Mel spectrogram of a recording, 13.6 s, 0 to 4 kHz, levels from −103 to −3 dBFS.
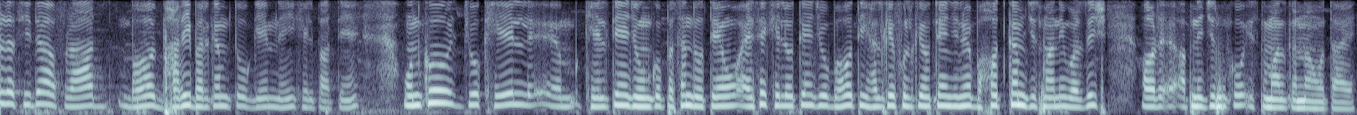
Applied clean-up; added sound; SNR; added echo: none; none; none; none.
